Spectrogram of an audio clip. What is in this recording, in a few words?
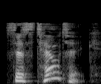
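"systaltic", British English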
